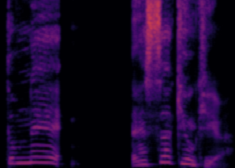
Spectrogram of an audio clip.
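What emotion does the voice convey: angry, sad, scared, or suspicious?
suspicious. The line is said in a suspicious tone. "Suspicious"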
